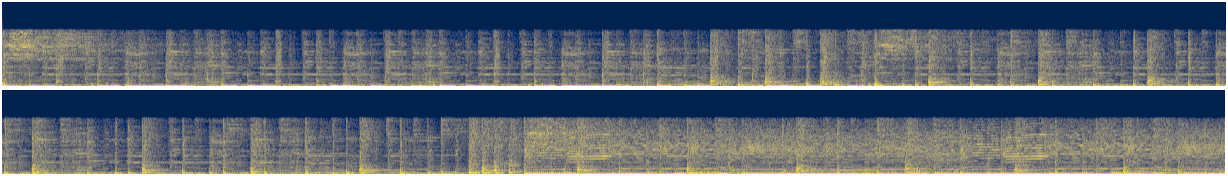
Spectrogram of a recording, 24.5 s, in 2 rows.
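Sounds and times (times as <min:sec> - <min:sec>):
rock menu music: 0:00.0 - 0:24.4.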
